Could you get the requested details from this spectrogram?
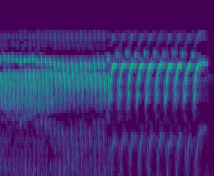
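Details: Timbrado canary song: a dense, rapid metallic trill held for two seconds, shifting into a series of quick down-slurred notes repeated steadily until an abrupt stop.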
